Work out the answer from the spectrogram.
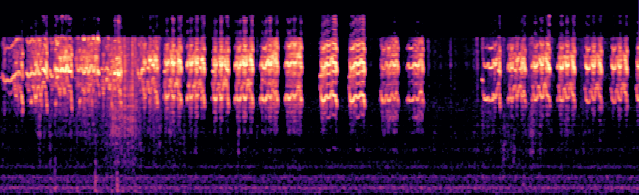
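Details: Young American kestrels competing for food call in long bursts of high, quavering trilled squeals, nearly three a second, with a short pause midway and a low hum behind.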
